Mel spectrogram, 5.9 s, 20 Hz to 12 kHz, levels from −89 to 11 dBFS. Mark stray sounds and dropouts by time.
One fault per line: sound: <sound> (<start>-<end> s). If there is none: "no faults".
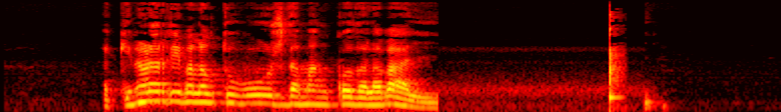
sound: thud (4.6-4.7 s)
